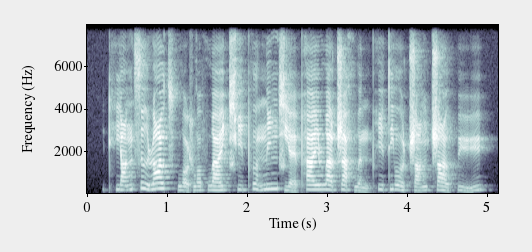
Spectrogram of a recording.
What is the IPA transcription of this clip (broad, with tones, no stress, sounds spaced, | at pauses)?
pʰ j ɑ˧˥ ŋ s ɹ̩˥˩ ɻ ɑ˥ ʊ̯ t͡sʰ w ɔ̰˨˩ ʂ w ɔ˦ f w a˧˥ ɪ̯ t͡ɕʰ i˧˥ pʰ ɤ˥˩ n̪ i˥ ŋ ɕ j ɛ̰˨˩ pʰ a˥ ɪ̯ ɻ w ä˥˧ ʈ͡ʂ ä˥˩ x w ə̰˨˩ n pʰ i˥˧ t̪ j o˥˩ ʊ̯ ʈ͡ʂ ɑ˧˥ ŋ ʈ͡ʂ ɑ˥˩ ʊ̯ p y̰˨˩˦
